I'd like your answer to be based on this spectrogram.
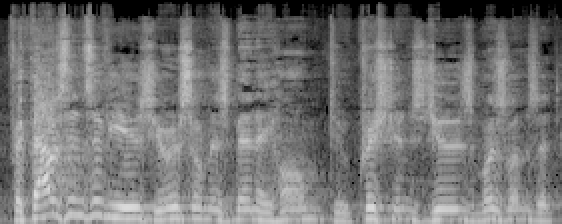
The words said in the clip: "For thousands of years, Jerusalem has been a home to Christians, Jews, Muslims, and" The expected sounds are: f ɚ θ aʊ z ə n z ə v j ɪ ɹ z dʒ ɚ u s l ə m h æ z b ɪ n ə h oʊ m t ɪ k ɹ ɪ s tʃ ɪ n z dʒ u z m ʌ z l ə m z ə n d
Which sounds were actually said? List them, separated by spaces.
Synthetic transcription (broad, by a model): f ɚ θ aʊ z ə n z ə v j ɪ ɹ z dʒ ɚ u s l ə m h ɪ z b ɪ n ə h oʊ m t ɪ k ɹ ɪ s tʃ ɪ n z dʒ u z m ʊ z l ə m z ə n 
